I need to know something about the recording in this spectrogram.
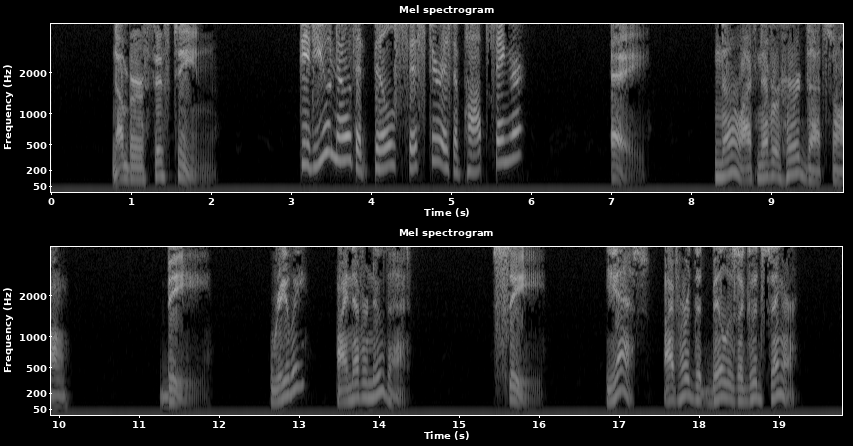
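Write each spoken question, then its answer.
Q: Did you know that Bill's sister is a pop singer?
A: B: Really? I never knew that.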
